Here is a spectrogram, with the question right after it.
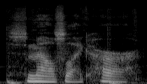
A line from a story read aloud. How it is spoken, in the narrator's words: he sighed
